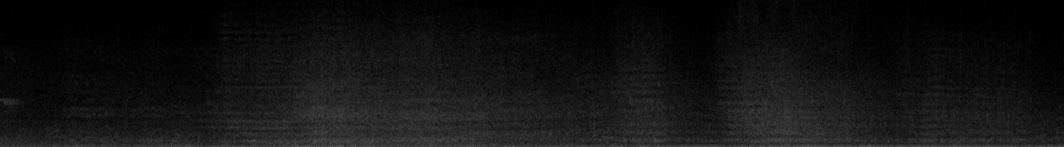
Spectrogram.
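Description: Ocean surf washing onto a beach, swelling about three seconds in and again about eight seconds in, over a steady low hum.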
